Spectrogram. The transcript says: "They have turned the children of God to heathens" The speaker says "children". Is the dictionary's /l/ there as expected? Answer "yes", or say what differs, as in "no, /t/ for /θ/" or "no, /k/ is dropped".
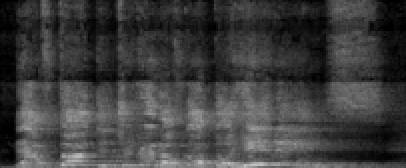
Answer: no, /l/ is dropped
